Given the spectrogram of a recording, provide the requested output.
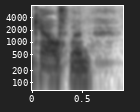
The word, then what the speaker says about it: Kaufman: You know, first of all, thank you for saying Kaufman. Because everybody I meet outside of New York goes, oh, you're the guy that set up Andy Kaufman, huh? New Yorker. Say it like a New Yorker.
